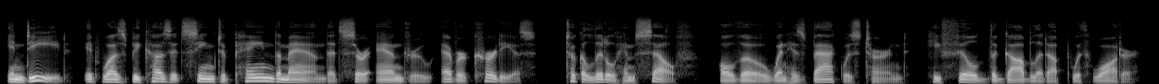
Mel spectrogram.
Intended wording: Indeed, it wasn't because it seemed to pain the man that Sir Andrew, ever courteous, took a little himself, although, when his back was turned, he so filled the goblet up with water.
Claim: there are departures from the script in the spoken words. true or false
true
